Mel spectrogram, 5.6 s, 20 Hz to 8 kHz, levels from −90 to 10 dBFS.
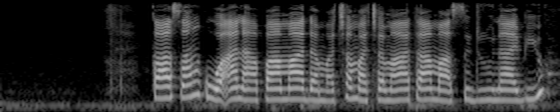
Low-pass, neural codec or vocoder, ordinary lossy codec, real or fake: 7.2 kHz; none; none; real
